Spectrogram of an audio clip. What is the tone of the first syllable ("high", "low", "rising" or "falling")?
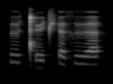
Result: high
